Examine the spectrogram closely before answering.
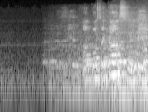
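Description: A man reads out formally into a microphone.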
